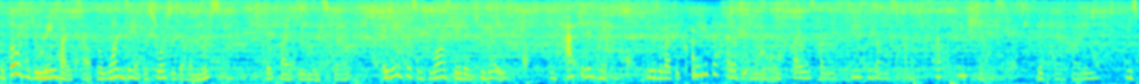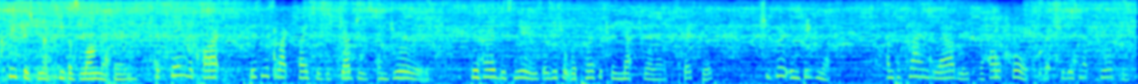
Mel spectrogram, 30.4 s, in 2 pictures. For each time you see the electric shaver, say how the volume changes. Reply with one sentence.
The electric shaver can be heard from 0.0 to 30.3 s, getting quieter.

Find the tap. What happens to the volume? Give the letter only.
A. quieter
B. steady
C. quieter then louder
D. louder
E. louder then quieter
A.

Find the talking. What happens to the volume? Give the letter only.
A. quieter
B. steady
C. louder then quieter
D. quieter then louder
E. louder
A.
